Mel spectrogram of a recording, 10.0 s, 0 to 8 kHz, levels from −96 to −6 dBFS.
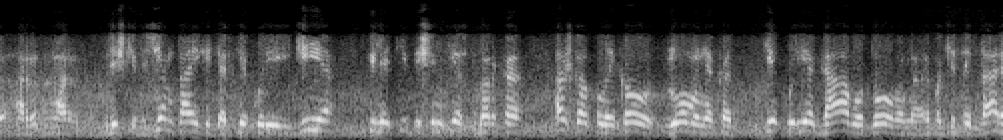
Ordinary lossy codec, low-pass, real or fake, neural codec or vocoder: MP3, 32 kbps; 7.2 kHz; real; none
